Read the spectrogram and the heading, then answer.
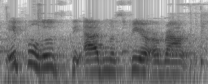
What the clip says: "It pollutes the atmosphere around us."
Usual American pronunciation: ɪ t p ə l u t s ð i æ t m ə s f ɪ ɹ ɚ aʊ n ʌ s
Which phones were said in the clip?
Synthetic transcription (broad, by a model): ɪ t p ə l u t s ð i æ t m ə s f ɪ ɹ ɚ aʊ n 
